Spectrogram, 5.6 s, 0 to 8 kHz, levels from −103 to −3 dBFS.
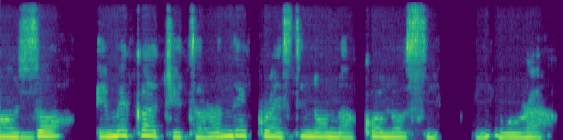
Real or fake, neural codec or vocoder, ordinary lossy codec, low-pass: fake; codec, 16 kHz, 4.8 kbps, FACodec; none; none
